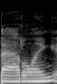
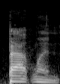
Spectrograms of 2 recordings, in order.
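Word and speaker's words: Battlin': Very important, the pronunciation. It's not battling. It's Batlin.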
